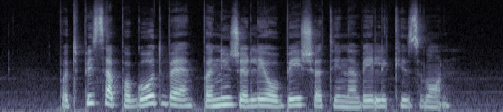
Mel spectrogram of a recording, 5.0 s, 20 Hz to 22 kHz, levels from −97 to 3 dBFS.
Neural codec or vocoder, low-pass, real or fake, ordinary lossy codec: vocoder, 44.1 kHz, 128 mel bands every 256 samples, BigVGAN v2; none; fake; none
